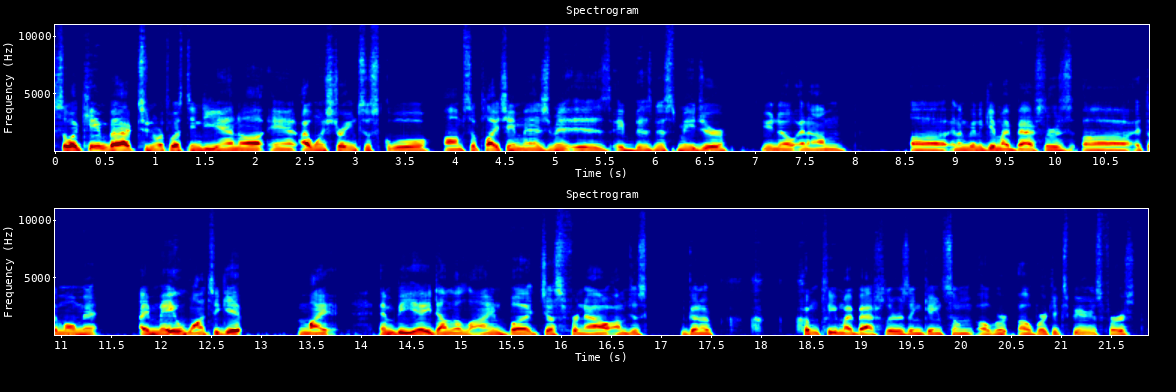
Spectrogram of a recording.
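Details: Adult man who stutters, speaking after his second turning point in no longer hiding his stutter; stuttering.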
